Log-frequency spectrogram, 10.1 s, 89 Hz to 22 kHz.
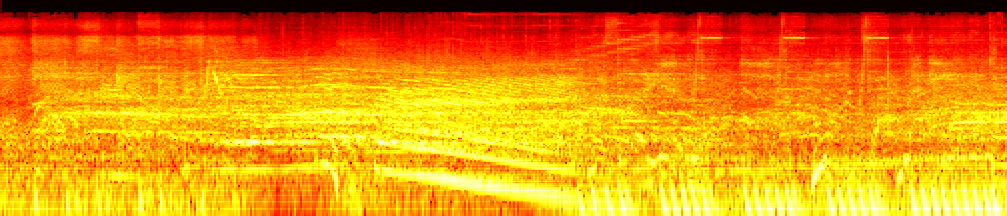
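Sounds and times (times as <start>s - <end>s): engine-like tone falling in pitch: 3.6s - 6.3s.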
